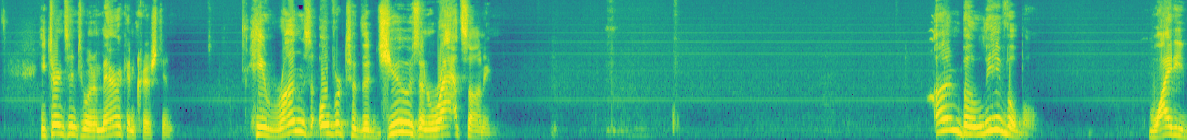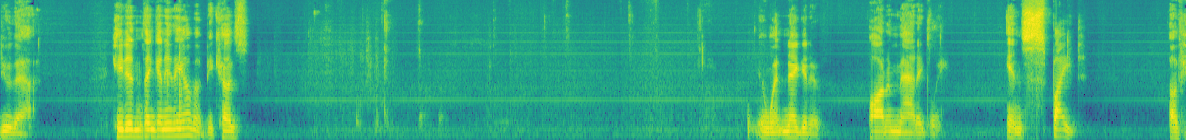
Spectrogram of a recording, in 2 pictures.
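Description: A man speaks in bursts with long pauses, through a microphone.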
